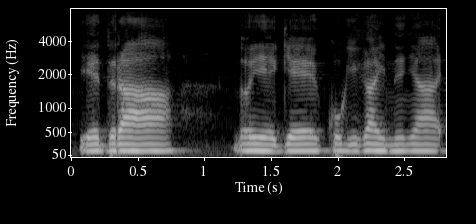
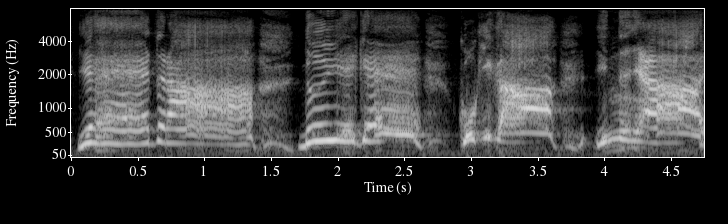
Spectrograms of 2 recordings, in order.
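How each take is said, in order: First: It is spoken at an ordinary conversational volume. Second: It is shouted loudly as if calling far away. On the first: It could not be heard from a hundred meters away. "이렇게 말하면 들리겠습니까?" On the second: A stranger is calling out from a distance. "이렇게 소리 지르는 거죠"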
